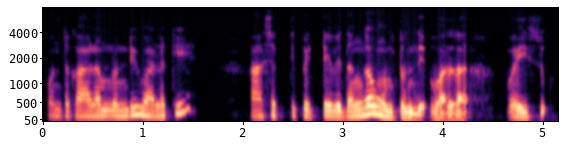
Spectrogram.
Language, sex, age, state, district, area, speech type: Telugu, male, 60+, Andhra Pradesh, N T Rama Rao, urban, spontaneous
